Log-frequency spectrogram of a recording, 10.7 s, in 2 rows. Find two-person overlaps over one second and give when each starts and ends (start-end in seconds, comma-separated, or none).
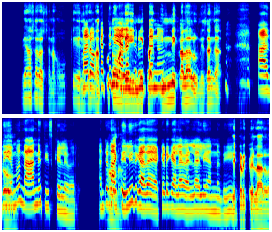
1.6-3.2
